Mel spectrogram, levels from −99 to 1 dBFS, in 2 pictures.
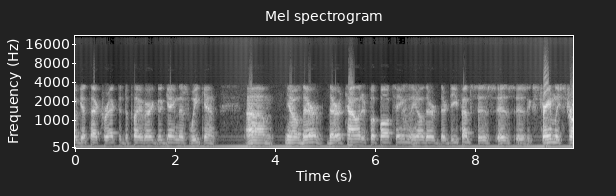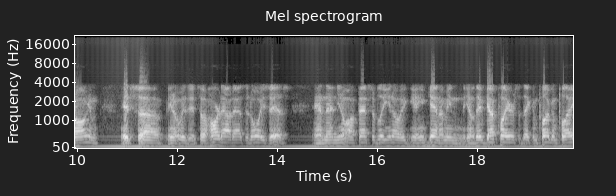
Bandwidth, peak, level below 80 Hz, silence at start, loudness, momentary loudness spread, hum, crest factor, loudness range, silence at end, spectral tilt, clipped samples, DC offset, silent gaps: over 20 kHz; -6 dBFS; -40 dBFS; 0 s; -19 LUFS; 10 LU; none; 14 dB; 5 LU; 0 s; -3.5 dB/octave; under 0.1%; under 0.1%; none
